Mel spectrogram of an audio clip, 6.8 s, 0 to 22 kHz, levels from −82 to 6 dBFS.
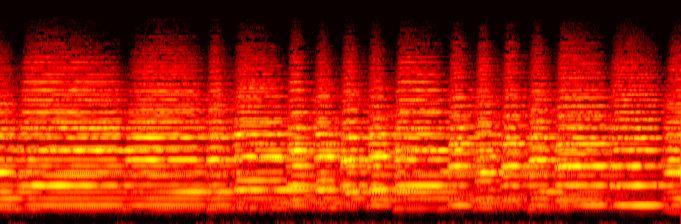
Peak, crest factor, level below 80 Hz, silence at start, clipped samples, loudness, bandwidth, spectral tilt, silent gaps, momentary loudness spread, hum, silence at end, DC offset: -6 dBFS; 14 dB; -80 dBFS; 0 s; under 0.1%; -19 LUFS; 15.5 kHz; 2 dB/octave; none; 3 LU; none; 0 s; under 0.1%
